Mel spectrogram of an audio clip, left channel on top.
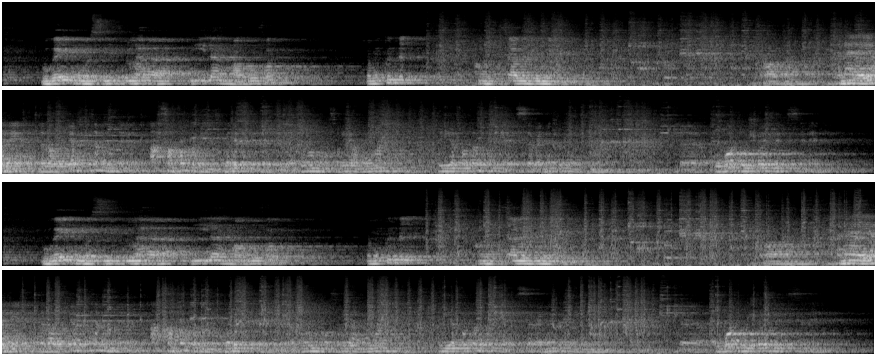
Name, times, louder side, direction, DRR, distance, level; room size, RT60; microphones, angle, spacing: voice 1, 0.4-2.8 3.6-4.2 4.8-5.7 8.4-8.9, equal, 85° left, -3 dB, 0.7 m, -21 dB
sound 1, 4.2-11.7 12.1-13.8 14.1-16.4, right 2 dB, 75° right, 0.9 m, -33 dB
voice 2, 7.6-8.0 8.3-12.7 13.1-14.8 15.5-16.9, equal, 70° left, -1 dB, 1.4 m, -23 dB
11.0 x 5.9 x 2.9 m, 2.3 s
head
